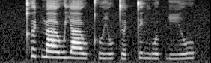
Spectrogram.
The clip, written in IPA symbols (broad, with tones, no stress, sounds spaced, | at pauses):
kʰ ɵ˥ t̚ m aː˧ w j aː˨ w kʷʰ iː˨ w t̪ ɵ˨ t̚ t̪ ɪ˨ ŋ w ʊ˨ k̚ iː˨˧ w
